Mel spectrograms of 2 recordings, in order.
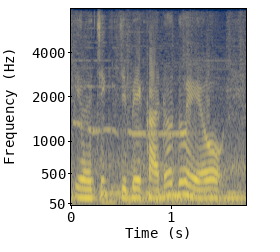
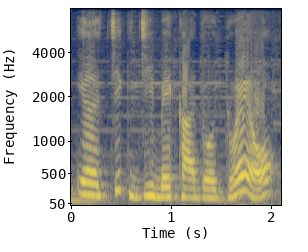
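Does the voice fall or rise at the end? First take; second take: fall; rise. First: The pitch falls at the end. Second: The pitch rises at the end. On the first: It grants permission. "Berbeda dengan kalimat pernyataan" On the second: It asks for permission. "untuk kalimat pertanyaan saat mengucapkan akhiran aoheo, intonasinya harus naik ya"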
